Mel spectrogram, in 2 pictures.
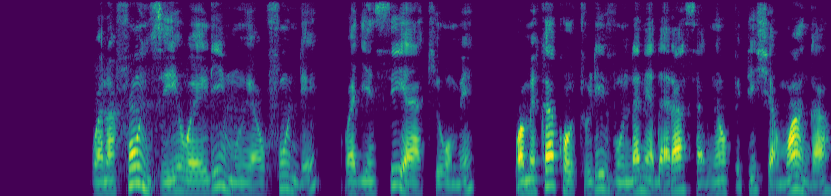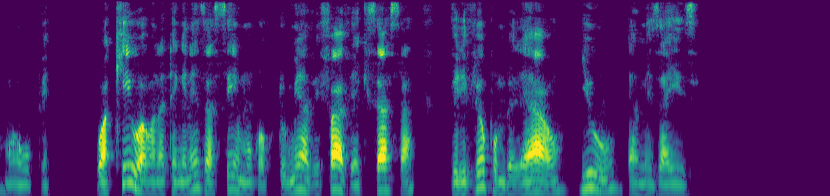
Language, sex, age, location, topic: Swahili, male, 25-35, Dar es Salaam, education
